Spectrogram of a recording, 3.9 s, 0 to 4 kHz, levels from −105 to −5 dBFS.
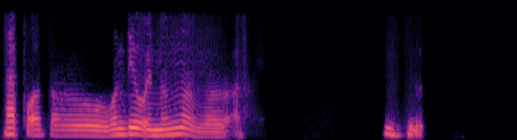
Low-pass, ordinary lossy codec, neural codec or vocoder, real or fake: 3.6 kHz; none; codec, 16 kHz, 0.5 kbps, X-Codec, HuBERT features, trained on balanced general audio; fake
